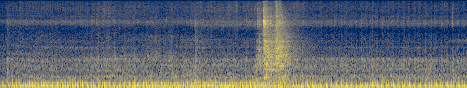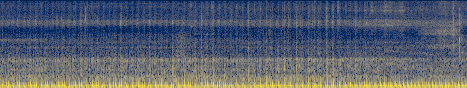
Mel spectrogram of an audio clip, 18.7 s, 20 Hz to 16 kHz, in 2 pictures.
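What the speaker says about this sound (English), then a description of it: "Suzuki GSX-8R can climb this incline in second gear at idle without throttle." A Suzuki GSX-8R motorcycle climbs an incline in second gear at idle with no throttle, its engine chugging in a low, steady, laboring pulse throughout, close and loud, with a brief whoosh of wind partway through.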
